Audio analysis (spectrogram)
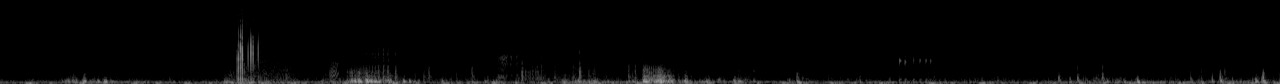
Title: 8 minutes of stomach growls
